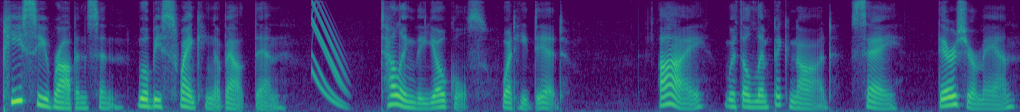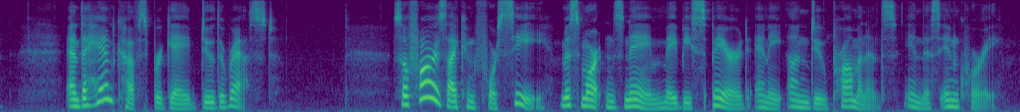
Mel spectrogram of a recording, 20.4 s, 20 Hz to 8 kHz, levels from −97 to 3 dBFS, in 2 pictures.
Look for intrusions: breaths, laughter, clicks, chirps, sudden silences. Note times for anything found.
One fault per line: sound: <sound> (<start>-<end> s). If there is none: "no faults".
sound: chirp (3.1-3.5 s)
